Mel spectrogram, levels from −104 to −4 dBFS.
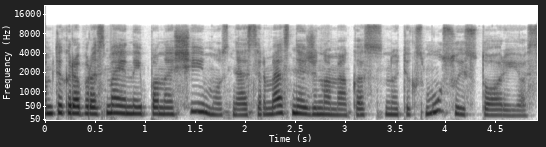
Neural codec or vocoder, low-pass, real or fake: vocoder, 48 kHz, 128 mel bands, Vocos; 10.8 kHz; fake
